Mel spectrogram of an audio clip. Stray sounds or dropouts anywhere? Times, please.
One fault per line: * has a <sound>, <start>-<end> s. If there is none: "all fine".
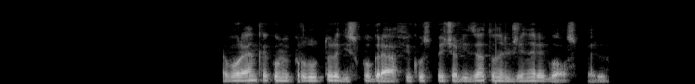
all fine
